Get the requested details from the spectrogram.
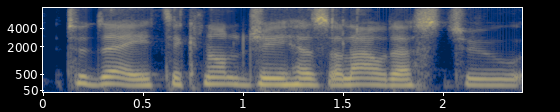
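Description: A woman's fairly low voice, dry with no echo, over a quiet background. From Lebanon. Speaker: AI solutions architect and physicist; panelist. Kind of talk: online panel discussion. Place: home room. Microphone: video call.

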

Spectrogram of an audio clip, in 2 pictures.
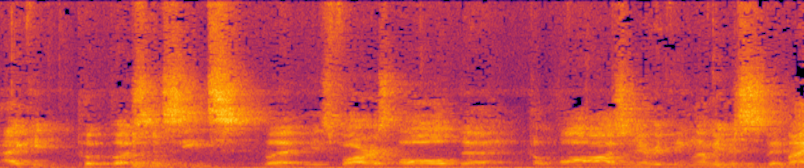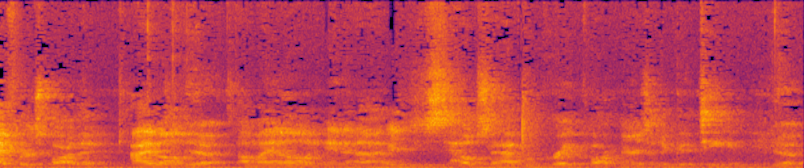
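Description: With hardly any pauses, a man speaks amid audible room echo while music plays in the background. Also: moderate pace. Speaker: guest. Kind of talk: interview answer. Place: studio.

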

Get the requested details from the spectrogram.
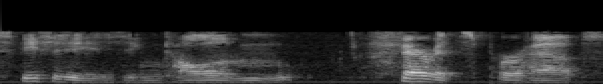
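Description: The pace is fairly slow as a man talks. His pitch shows ordinary variation. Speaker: video blogger. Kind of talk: casual vlog commentary. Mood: wry, argumentative. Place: home room. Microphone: webcam.

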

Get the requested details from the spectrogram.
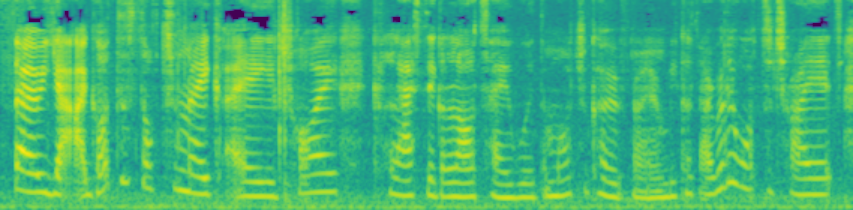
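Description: A raspy, put-on character voice in a British accent takes a playful tone at a moderate pace. Background noise is clearly heard. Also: woman, fairly high pitch for a woman. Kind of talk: casual vlog chat. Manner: playful, put-on.

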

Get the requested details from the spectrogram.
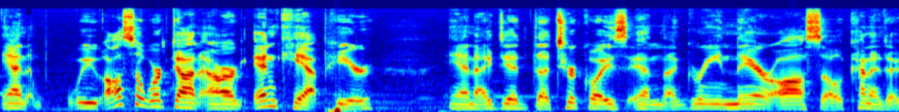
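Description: A woman's very deep, low pitch at a fairly slow pace, with ordinary pitch variation and faint music in the background. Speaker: antique booth vendor. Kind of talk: casual vlog chat. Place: shop. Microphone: phone near.

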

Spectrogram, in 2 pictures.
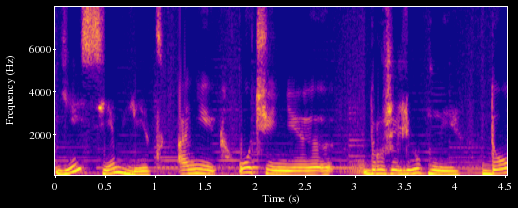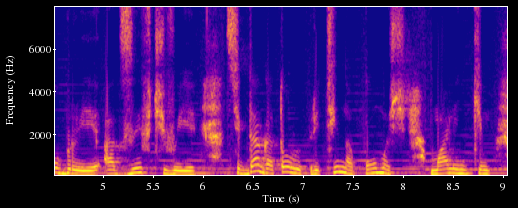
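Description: A woman at a very slow pace over clear background music. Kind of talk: interview answer. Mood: warm, affectionate. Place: home room. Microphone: lapel.

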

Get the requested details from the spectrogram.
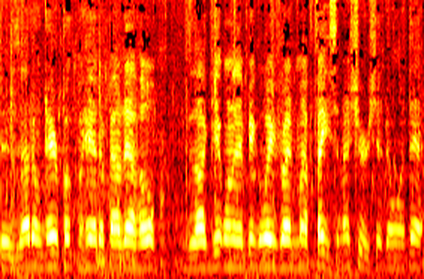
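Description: There is light background noise as a man talks. His sound is dry, with no echo. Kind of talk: casual vlog chat. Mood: relaxed, wry. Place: boat. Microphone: phone near.

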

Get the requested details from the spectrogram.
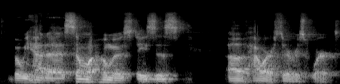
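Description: A man with an American accent, fairly low-pitched and fairly quick, ordinary pitch variation, audible room echo. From Virginia (Lynchburg). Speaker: chief resident physician. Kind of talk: lecture. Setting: hospital auditorium, in person and streamed. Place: hall.

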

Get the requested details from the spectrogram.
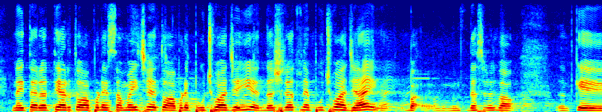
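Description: There is noticeable background noise as a woman talks in a high pitch. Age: young. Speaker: social worker. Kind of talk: public speech. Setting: stage with audience. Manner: formal.

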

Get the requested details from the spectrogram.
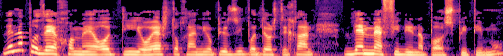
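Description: In a Cypriot accent, a woman speaks at a fairly low pitch. Her pace is moderate, and her pitch varies in an ordinary way. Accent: Cypriot Greek. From Cyprus, Famagusta; Cyprus. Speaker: activist and author; guest. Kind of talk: TV interview. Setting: TV studio. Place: studio. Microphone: lapel.

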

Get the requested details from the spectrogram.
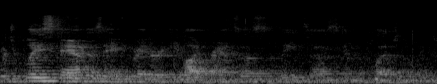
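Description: A man speaks with ordinary pitch variation. Strong room echo and noticeable background noise surround his voice. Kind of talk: formal ceremony welcome speech. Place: hall. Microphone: pa.

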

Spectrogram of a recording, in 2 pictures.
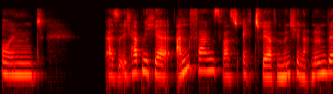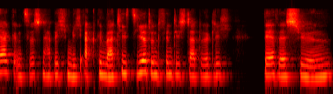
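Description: A woman speaks in a dark, mellow tone at a moderate pace. Her intonation is fairly even, and the background is quiet. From Swabia, Germany (Ravensburg area, Lake Constance); Swabia. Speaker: parenting educator; parenting coach hosting webinar. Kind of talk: webinar, casual welcome chat. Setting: live online webinar. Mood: warm, cheerful. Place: home room. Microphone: lapel.

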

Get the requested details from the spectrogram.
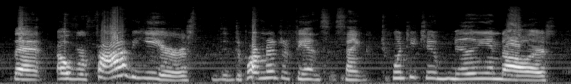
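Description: Speaking at a fairly slow pace, a woman uses a high pitch with ordinary pitch variation over noticeable background noise. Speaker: podcast host. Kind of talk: casual chat.

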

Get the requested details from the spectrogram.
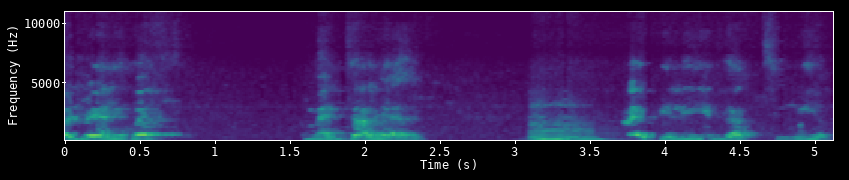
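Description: A woman's voice at a fairly slow pace with lively intonation, audible room echo and light background noise. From Trinidad. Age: 70s. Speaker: fashion consultant and modeling teacher; modeling teacher. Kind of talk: casual interview. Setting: live-streamed video call. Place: home room. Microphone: video call.

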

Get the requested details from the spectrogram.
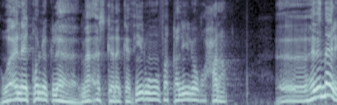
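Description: A man talks at a middling tempo. His pitch swings very widely, and the background stays quiet. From Tunisia, Tunis. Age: 70s. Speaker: philosopher; interviewee. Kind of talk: interview. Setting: Tunis. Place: home room.

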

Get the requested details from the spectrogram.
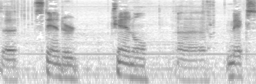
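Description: Light background noise runs under the recording. The speaker is a man. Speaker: sailing vlogger. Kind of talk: tutorial. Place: boat. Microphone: lapel.

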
